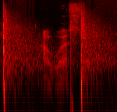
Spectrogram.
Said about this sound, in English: Shots west side of town.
